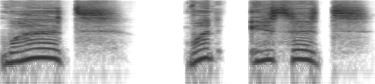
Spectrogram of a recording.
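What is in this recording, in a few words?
Ambient Female Sweeper, Dialog; Duviri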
